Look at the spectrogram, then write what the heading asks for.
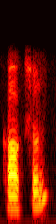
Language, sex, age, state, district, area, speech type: Assamese, male, 30-45, Assam, Majuli, urban, conversation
